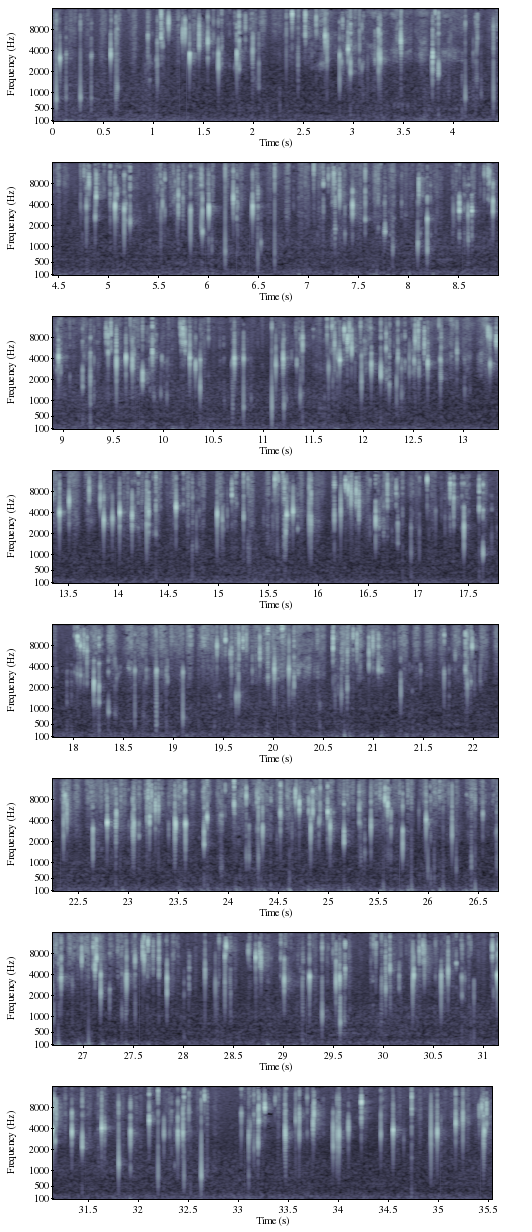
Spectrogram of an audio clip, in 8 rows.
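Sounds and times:
faint low hum: 0.0 - 35.5
wet mouth sounds with small clicks and smacks: 0.0 - 35.5.

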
